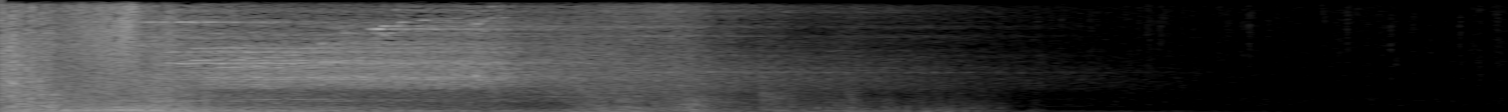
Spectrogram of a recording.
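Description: A triumphant victory fanfare plays and fades out.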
